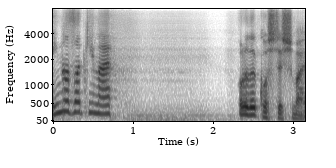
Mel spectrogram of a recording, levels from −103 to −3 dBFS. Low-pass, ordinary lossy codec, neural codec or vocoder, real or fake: none; none; codec, 16 kHz, about 1 kbps, DyCAST, with the encoder's durations; fake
